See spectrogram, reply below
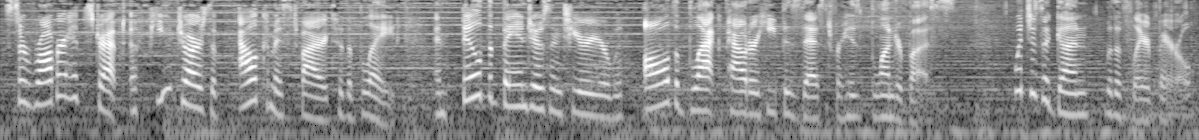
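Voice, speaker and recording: A woman's voice: mid-range voice, sing-song, normal speed, a bit bright, faint music behind. A woman hosting a story show, reading a scripted narration of a tabletop adventure in a wry, dramatic way. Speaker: story podcast host.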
